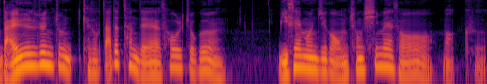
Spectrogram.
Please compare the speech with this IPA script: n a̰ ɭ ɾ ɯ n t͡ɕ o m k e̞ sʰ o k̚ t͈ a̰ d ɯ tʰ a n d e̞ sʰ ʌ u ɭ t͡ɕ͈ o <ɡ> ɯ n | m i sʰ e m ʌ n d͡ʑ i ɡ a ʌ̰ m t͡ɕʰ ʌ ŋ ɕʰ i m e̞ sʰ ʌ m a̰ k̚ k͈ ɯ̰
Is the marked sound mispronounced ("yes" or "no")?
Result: no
